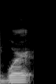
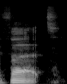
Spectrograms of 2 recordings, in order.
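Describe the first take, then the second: First: The word starts with a W sound. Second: The word starts with a V sound. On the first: The speaker calls it wrong. "we shouldn't say wort" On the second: The speaker calls it right. "we should say vert"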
